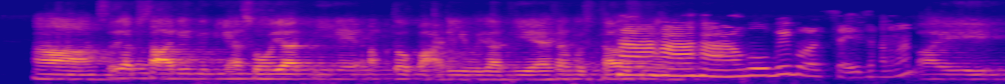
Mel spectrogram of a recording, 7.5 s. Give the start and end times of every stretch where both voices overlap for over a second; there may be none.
none

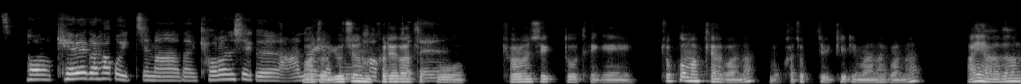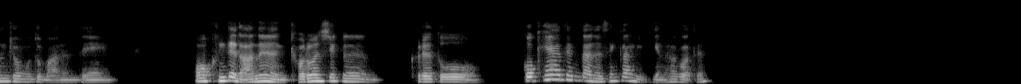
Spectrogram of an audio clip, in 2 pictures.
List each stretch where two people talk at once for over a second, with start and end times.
3.0-4.6

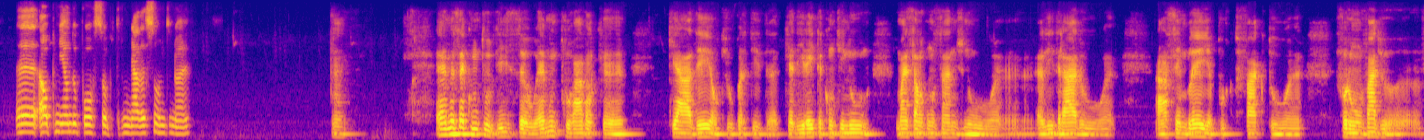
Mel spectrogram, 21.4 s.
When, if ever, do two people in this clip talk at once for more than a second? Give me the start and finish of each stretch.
none

